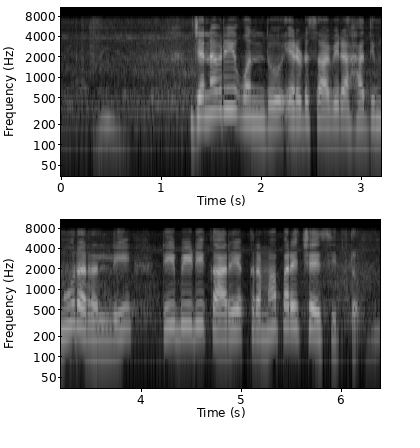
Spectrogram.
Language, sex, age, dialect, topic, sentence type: Kannada, female, 41-45, Mysore Kannada, banking, statement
